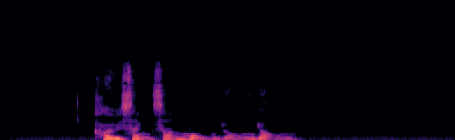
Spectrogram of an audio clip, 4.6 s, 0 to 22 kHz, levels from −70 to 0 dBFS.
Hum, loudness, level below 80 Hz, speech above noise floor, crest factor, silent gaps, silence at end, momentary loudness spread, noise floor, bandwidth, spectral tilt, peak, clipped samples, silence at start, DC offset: none; -30 LUFS; -82 dBFS; 36 dB; 20 dB; none; 1.55 s; 20 LU; -65 dBFS; 12.5 kHz; -4.5 dB/octave; -12 dBFS; under 0.1%; 0.95 s; under 0.1%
